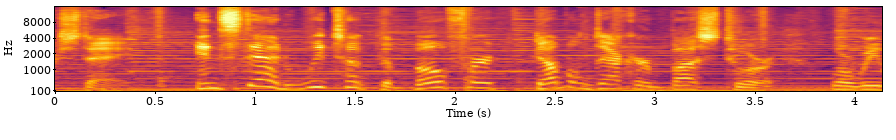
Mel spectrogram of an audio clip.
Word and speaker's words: Beaufort: Now, if you're in South Carolina and you're in a town that's spelled B-E-A-U-F-O-R-T, the same as here in North Carolina, in South Carolina, it's pronounced Beaufort. In North Carolina, it's Beaufort.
